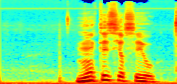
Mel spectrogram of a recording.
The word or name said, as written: montecirceo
